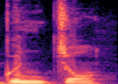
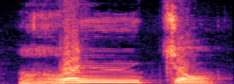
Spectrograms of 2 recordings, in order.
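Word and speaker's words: ग़ुंचों: है, उन्होंने बोला है गुंचों। ये गुंचों नहीं है, ये है गुंचों। इसे हिंदी में लिखेंगे तो ग के नीचे नुक्ता यानी डॉट यानी बिंदु लगाना पड़ेगा, गुंचों।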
